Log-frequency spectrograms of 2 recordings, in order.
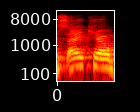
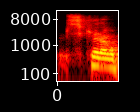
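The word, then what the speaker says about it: Psyche: 거꾸로 그러면 사람이 신이 된 경우는 이제 영어로는 사이키라고 발음하고 한글로는 이제 스케라고 발음하는 이제 이 여잔데 여신이 되죠.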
